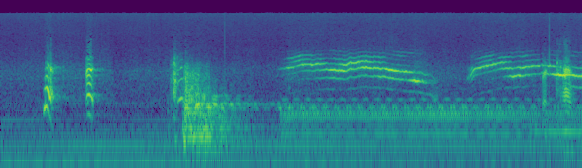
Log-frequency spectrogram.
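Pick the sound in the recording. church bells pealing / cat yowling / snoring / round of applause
cat yowling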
